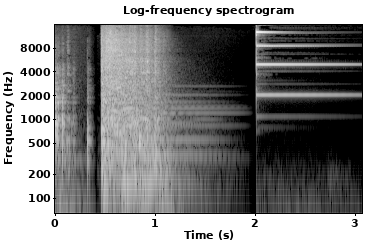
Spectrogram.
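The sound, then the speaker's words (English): A kicked can strikes a window: two quick taps, then a loud metallic clang that rings and slowly fades, followed by a bright, glassy ding that hums on. “The can hits the window.”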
